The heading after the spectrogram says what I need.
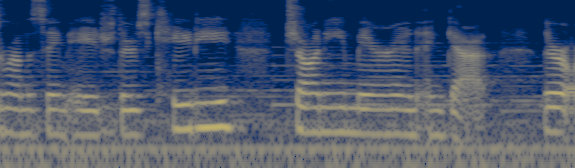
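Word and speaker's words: Cady: you say her name her name is cadence and they shorten it to katie c-a-d-y i can't imagine how else that would be pronounced besides katie anyways um every summer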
